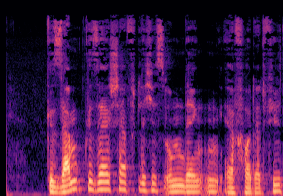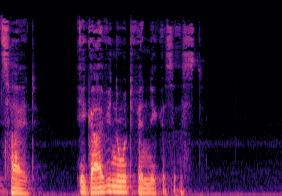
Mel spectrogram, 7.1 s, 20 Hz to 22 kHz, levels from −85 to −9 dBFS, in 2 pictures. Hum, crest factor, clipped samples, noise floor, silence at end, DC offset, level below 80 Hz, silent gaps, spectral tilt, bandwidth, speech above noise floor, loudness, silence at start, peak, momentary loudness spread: none; 20 dB; under 0.1%; -52 dBFS; 1.1 s; under 0.1%; -46 dBFS; none; -6.5 dB/octave; 16 kHz; 32 dB; -22 LUFS; 0.1 s; -2 dBFS; 13 LU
